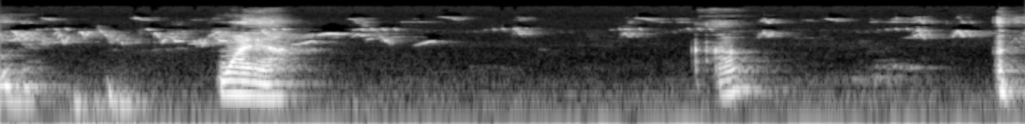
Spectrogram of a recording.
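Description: A woman speaks with animation close to a phone microphone.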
